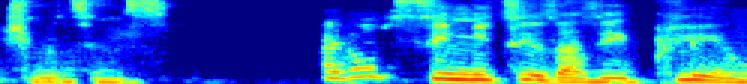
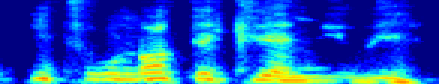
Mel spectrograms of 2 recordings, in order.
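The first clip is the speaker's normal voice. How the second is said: ordinary delivery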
